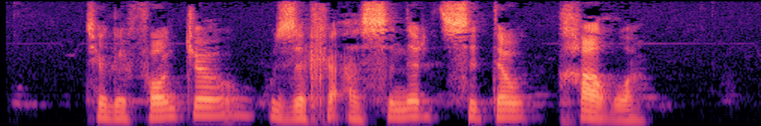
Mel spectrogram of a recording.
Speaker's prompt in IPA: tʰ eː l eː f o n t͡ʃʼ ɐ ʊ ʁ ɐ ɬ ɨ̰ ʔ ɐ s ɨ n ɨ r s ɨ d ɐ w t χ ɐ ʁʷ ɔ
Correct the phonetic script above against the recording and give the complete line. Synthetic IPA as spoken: tʰ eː l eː f o n t͡ʃʼ ɐ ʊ z ɐ ɬ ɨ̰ ʔ ɐ s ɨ n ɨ r s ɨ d ɐ w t χ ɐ ʁʷ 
